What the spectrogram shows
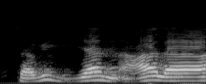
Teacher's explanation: تنوین کے بعد حروف حلقے میں سے ہے تو اظہار ہوگا۔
